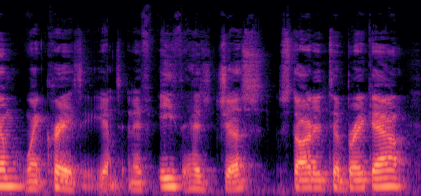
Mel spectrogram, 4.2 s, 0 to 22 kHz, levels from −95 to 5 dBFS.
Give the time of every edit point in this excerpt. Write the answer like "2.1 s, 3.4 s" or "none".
1.2 s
